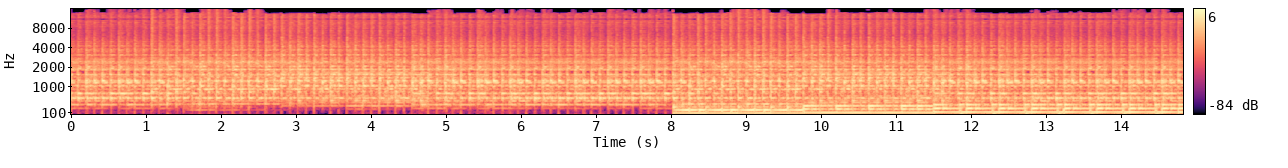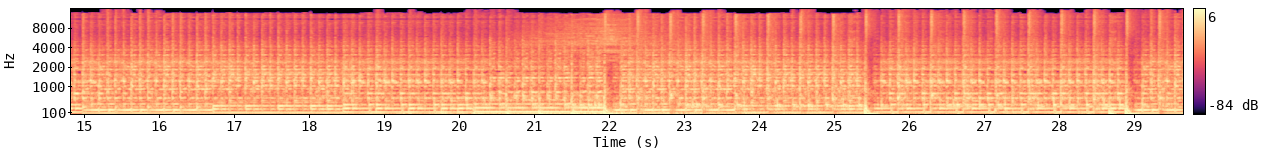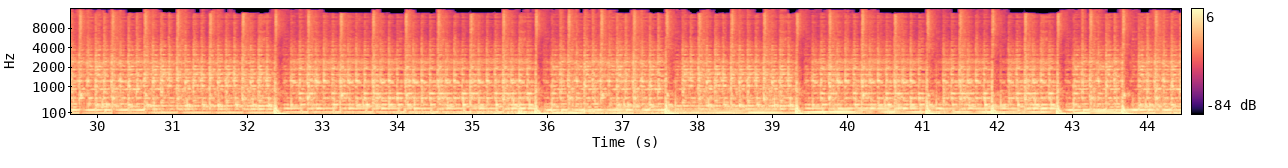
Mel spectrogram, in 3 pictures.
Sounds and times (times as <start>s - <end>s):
Dubstep: 0.0s - 44.4s.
